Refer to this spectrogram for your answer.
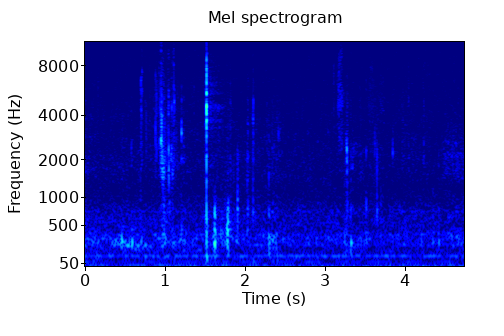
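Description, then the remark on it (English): Soft crinkling and clicking of a plastic water bottle being handled and sipped from, with scattered crackles and one sharper snap, no talking. “I can take my bottle of water and take a drink.”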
